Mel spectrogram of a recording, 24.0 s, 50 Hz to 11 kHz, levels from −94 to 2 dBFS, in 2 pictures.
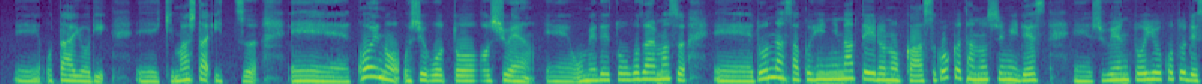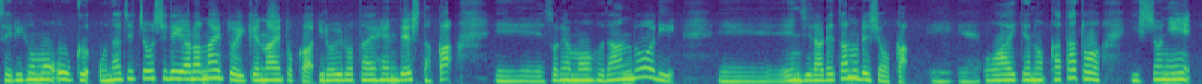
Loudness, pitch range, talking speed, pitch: -19 LUFS, 195-255 Hz, 330 characters per minute, 225 Hz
